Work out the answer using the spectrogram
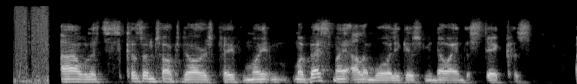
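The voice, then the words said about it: Irish accent, deeper relaxed tone. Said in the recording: “some sort of ancestry maybe over the Irish Sea ... the real accent came through ... The whole tone of it changes as well ... Is it getting deeper”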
